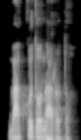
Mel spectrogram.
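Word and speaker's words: マクドナルド: 일본 와서는 일본식 발음합니다. 맥도날드 뭡니까? 마쿠도 나루도.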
